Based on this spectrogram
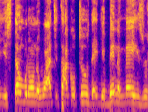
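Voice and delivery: usual speaking voice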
